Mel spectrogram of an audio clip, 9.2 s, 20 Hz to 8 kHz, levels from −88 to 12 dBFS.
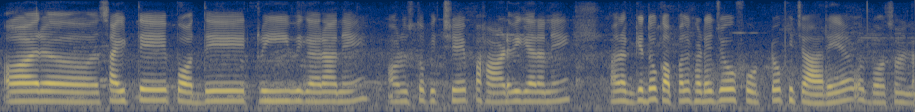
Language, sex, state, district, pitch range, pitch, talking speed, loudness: Punjabi, female, Punjab, Kapurthala, 220-245 Hz, 225 Hz, 175 wpm, -17 LUFS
